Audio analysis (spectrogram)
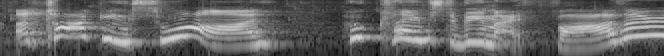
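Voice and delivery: high, disbelieving questions; lifted voice full of incredulity; incredulous. A narrator's reading. Son incredulous at talking swan.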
